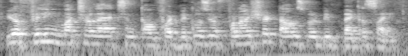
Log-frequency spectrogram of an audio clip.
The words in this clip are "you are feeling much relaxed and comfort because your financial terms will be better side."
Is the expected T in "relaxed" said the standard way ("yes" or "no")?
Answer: no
